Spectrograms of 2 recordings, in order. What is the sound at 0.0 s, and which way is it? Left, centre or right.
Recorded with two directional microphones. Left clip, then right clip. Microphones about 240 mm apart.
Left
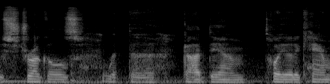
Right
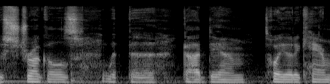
Speech, right.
